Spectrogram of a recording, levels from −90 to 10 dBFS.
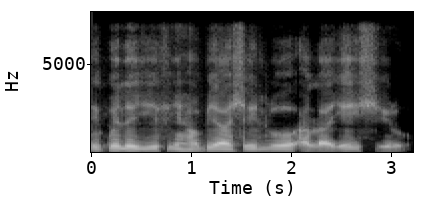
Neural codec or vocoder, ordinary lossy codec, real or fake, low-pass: codec, 24 kHz, 3.1 kbps, DualCodec; none; fake; 7.2 kHz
